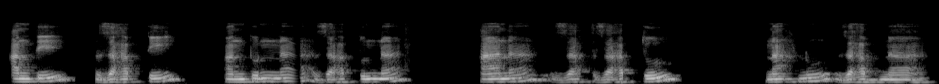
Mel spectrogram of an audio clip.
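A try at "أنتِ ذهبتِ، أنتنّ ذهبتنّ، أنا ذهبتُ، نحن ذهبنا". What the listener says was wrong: বাকি আরো চালু করতে হবে, মানে একটু স্লো হয়ে গেছে, আর একটু চালু করতে হবে।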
